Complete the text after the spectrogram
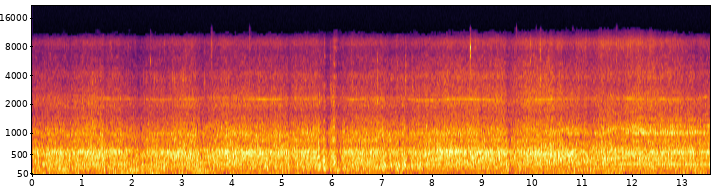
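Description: A vehicle engine rumbles steadily close by.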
